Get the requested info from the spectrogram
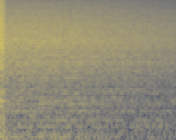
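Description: The fading tail of a dramatic TV-serial music sting: a noisy swell over a deep low drone, dying away steadily.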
